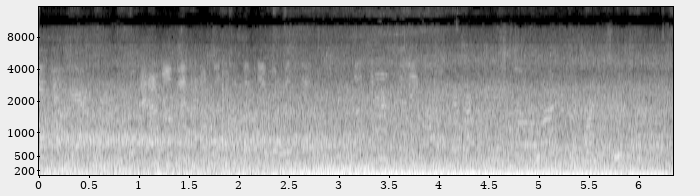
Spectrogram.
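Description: A motor vehicle drives past close by, its low engine rumble building about halfway through, then easing near the end. Passers-by are talking underneath it.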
